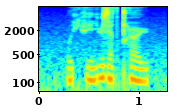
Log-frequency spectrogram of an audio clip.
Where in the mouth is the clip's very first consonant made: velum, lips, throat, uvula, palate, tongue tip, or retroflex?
palate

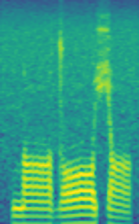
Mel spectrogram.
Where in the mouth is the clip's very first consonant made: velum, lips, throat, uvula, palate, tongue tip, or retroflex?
tongue tip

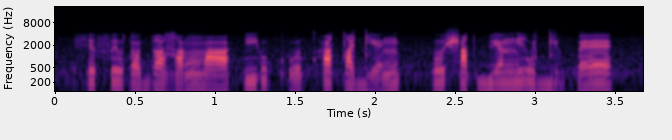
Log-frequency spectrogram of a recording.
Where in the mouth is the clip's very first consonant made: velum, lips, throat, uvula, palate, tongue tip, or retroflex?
throat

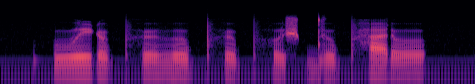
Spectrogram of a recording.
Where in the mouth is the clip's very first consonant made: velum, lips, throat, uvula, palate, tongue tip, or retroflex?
throat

